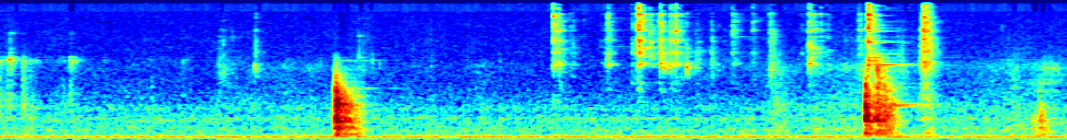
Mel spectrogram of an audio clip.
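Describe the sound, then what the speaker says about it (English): Flatware is laid on a Christmas dinner table with a few sharp metallic clinks and taps in small clusters, over a quiet steady hum. "Now we'll get some flatware on."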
